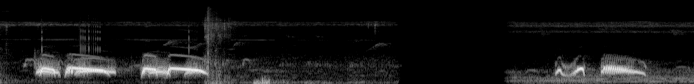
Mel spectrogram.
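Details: Spotted dove lure call: two paired coo phrases with falling hoots, a sharp knock and brief silence, then one more wavering double note and long hoot over low background hum.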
